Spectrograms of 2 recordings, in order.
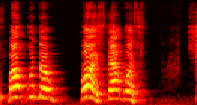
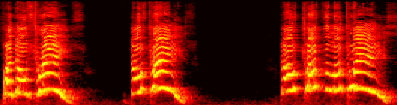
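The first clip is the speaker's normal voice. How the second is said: higher and higher in rising awe; awed wonder; 8 semitones higher than usual. A narrator's reading. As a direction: build amazement on each repeat. Narrator marvels at the trees.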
